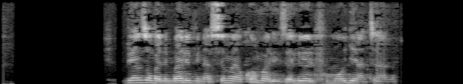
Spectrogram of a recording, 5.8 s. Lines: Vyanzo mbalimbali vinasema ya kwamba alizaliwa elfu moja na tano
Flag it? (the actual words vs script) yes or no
no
